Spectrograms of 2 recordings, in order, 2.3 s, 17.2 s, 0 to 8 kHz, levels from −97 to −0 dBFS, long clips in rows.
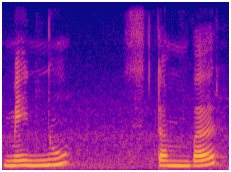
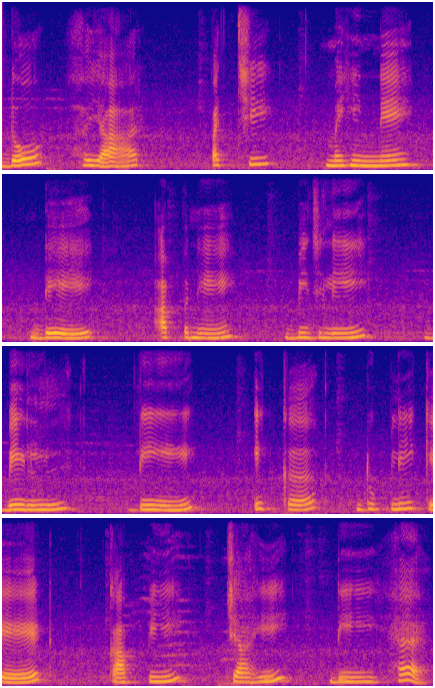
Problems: none marked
